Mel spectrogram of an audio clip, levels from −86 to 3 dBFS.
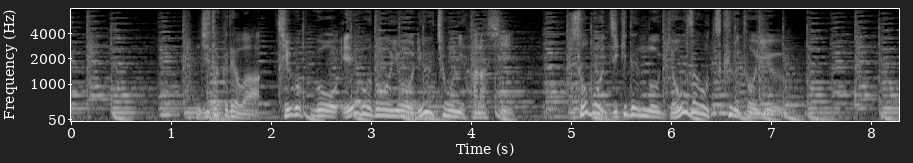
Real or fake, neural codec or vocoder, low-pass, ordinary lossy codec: real; none; none; none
